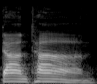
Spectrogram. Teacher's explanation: people from Pittsburgh pronounce the vowel sound in town like tan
